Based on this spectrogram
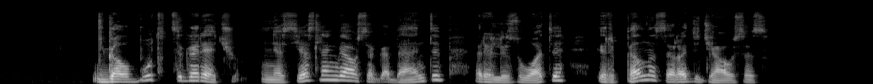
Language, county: Lithuanian, Klaipėda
